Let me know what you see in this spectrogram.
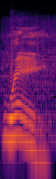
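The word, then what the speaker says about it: Wray: That's going to be Ray. Is that how you say that, Ray? The Ray, yep. silent W there is the 90 Pontiac Trans Am.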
